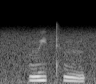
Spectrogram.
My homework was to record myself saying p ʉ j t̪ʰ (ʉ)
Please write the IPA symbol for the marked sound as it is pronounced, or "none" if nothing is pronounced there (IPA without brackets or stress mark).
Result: ʉ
